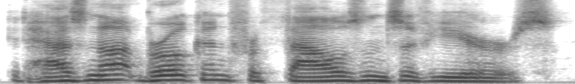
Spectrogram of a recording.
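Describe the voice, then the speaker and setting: Old male sage for a storybook parable, played by a male narrator: solemn, calm, terse, touched by sadness, very dry recording. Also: on the high side, no room sound. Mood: calm, earnest. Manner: terse, grave, unhurried delivery.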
